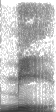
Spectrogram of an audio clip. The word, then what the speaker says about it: mi: My in Spanish is mi, M-I.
